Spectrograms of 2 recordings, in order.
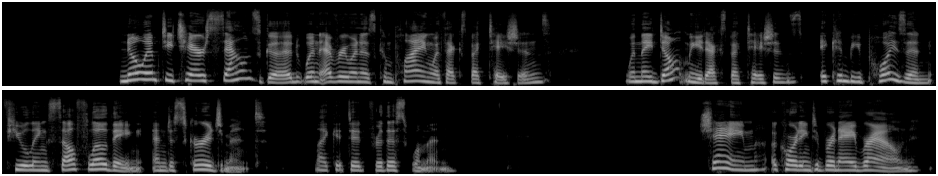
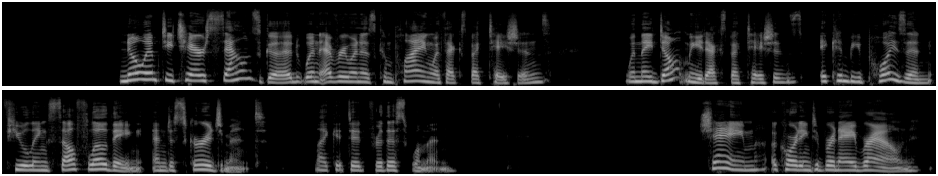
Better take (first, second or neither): neither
